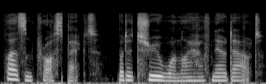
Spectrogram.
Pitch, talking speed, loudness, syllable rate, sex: 185 Hz, 250 wpm, -19 LUFS, 5.6 syllables/s, female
